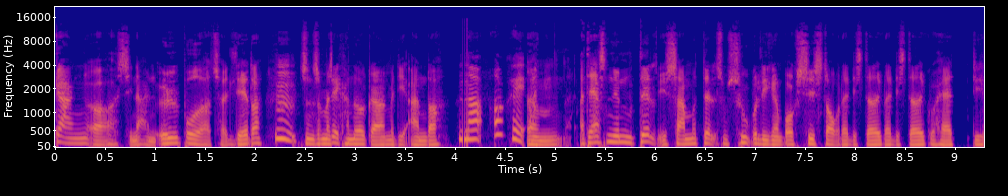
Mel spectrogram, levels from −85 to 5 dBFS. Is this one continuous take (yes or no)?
no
